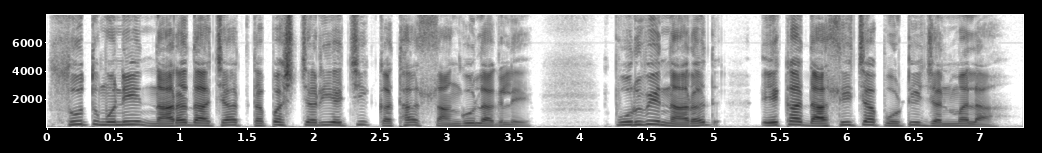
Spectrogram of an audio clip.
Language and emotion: Marathi, neutral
